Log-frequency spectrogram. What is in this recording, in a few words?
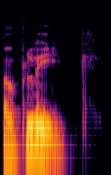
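"oblique", British English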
